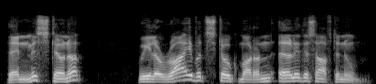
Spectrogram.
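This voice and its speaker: A man reading a calm, shrewd detective. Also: mid-range voice, moderate pace, dry recording, studio quality, voice pushed up, close to an everyday voice.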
